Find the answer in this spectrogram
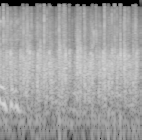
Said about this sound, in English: Where's the clapping sound? Yay!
